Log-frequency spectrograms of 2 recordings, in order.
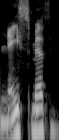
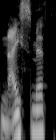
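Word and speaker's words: Naismith: I'm just being honest I heard the word naysmith pronounced n Smith tonight on a on a comment that was made I mean we're talking about basketball you don't know how to pronounce Nay Smith I mean game when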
